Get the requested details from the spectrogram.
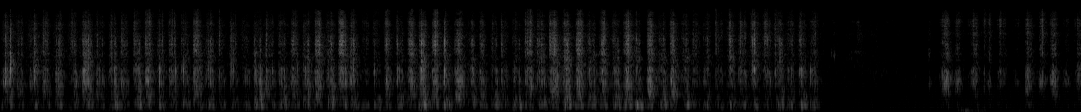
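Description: A wooden stylus scratches across a black-coated scratch-art card page in a spiral book, working over the sheep area. It makes a steady run of quick, dry, rasping strokes with bright, papery texture for about eight seconds. After a brief silence the scratching starts again.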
